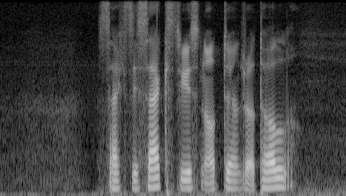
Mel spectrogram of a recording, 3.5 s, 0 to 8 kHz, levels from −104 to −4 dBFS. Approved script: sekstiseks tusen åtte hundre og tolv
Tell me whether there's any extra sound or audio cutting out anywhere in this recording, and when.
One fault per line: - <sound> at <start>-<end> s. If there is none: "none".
none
